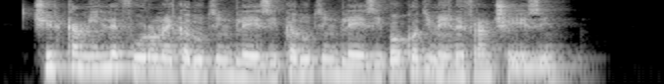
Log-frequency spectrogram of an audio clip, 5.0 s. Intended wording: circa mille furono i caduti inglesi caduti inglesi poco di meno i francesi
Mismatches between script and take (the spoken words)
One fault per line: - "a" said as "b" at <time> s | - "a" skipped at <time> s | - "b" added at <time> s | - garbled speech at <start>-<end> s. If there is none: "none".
none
